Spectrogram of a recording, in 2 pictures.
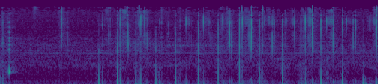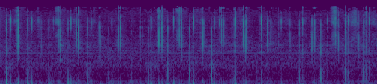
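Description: A small glass candle jar, filled solid with yellow wax and topped with a metal screw lid, is held close and rapidly tapped and scratched on its glass body with fingertips and nails. The result is a quick, irregular stream of short, dull, bass-heavy taps that die away almost instantly, mixed with soft scratchy friction over a faint steady hum.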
